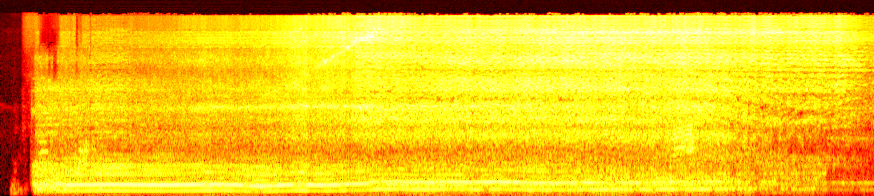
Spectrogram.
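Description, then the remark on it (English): A pulling tractor engine roars loud and steady during an exhibition hook pass, its deep droning pitch climbing slightly partway through before the sound begins to fade toward the end. No one speaks. “I've never seen a tractor go from yellow to green.”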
